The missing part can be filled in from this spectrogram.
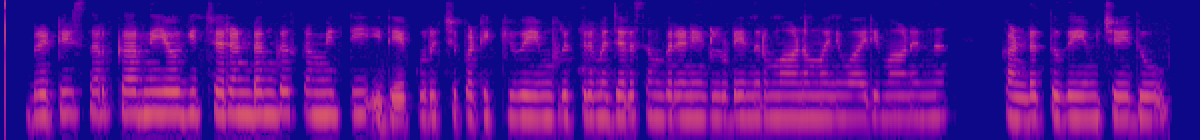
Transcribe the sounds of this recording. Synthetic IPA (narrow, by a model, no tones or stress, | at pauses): briʈːiʂsɐrkaːrnijo̞ːɡit͡ɕːɐɾeɳɖɐŋɡɐkɐmːitːiʔiðe̞ːkːurit͡ɕːɨpɐʈʰikʲːuɣɐjumkrɨt̪ːrimɐd͡ʑelɐsɐmbʱɐɾɐɳɐɣɐɭuɽe̞nirmaːɳɐmːɐnuʋaːɾjɐmaːɳe̞nːɨ | kɐɳɖet̪ːuɣɐjumt͡ɕe̞jt̪̬u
